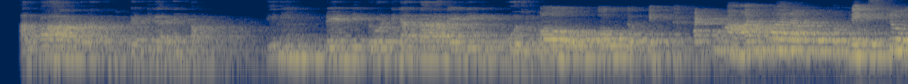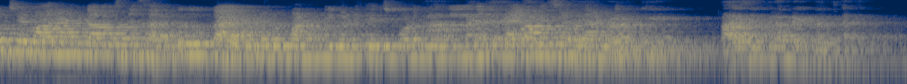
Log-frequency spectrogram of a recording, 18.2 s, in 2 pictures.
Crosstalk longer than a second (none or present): present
